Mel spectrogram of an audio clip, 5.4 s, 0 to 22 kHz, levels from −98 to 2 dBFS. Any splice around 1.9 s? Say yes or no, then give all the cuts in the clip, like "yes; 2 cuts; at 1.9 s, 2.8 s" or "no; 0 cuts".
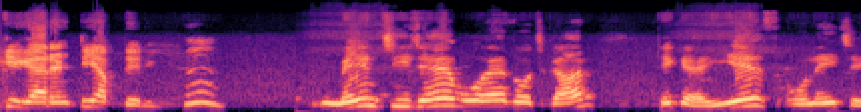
yes; 1 cut; at 1.9 s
